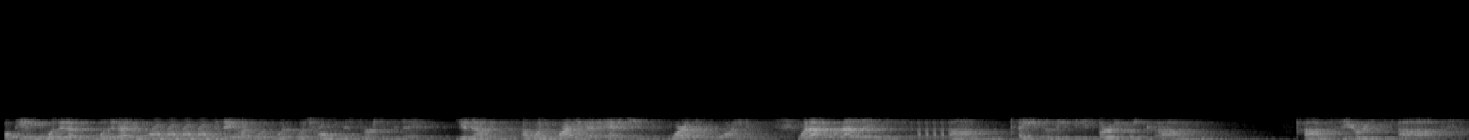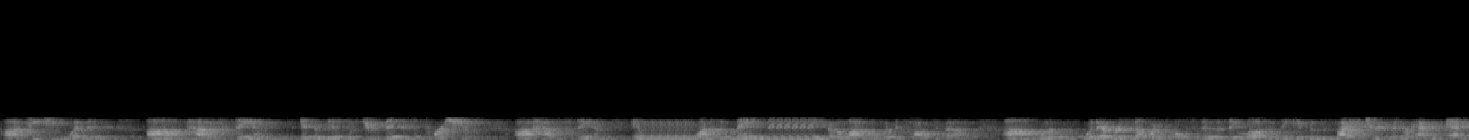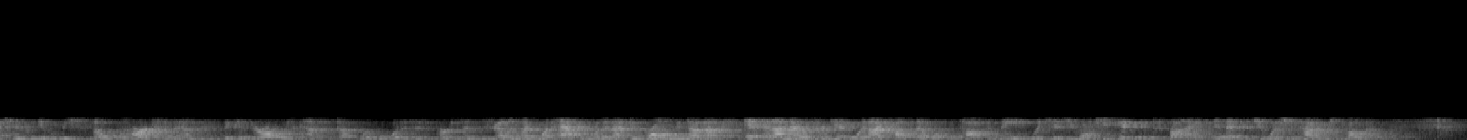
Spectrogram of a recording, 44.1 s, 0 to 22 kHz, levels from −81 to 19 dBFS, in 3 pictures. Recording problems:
high frequencies cut off; severe; nothing above 3 kHz
room echo; noticeable; dies away in 1.2 s
thin; somewhat; fading below 750 Hz
off-mic speech; somewhat distant
garbled, watery; slightly
audio stuttering; 4 times, first at 1.5 s

